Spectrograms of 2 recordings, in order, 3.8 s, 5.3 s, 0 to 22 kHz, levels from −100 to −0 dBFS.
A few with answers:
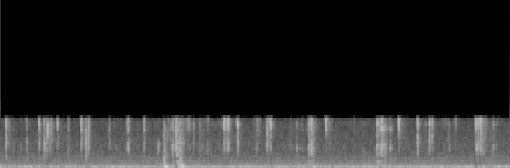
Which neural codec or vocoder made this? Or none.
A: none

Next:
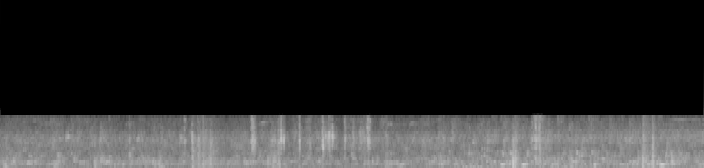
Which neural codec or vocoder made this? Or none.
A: none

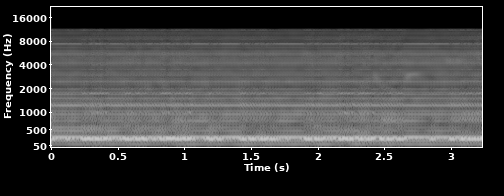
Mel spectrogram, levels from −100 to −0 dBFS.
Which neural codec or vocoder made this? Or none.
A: vocoder, Vocos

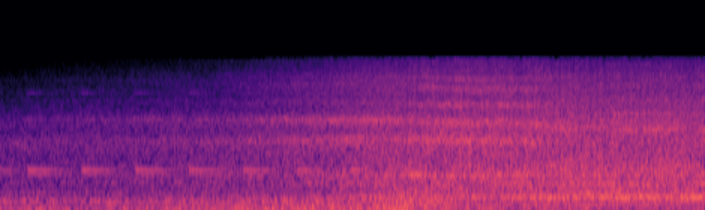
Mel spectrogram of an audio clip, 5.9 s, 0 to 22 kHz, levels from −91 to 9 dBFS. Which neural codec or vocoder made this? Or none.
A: none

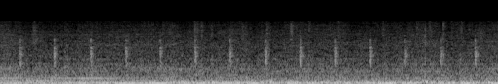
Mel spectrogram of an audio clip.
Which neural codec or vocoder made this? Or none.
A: none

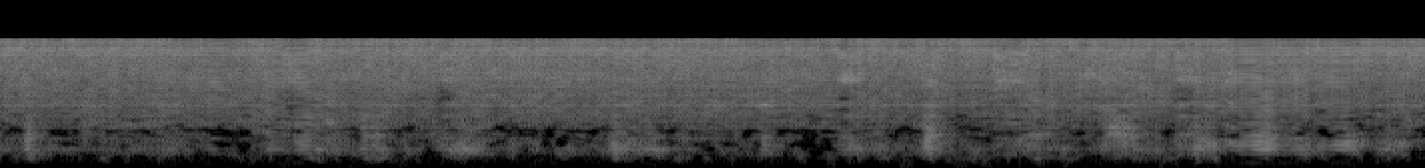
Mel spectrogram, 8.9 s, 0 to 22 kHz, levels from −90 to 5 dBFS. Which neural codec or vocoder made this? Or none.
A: vocoder, WaveNeXt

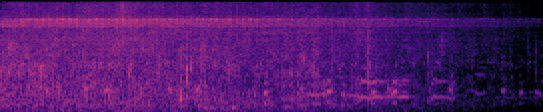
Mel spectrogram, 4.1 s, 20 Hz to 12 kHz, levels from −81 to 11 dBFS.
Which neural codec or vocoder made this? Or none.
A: autoencoder, DAC-VAE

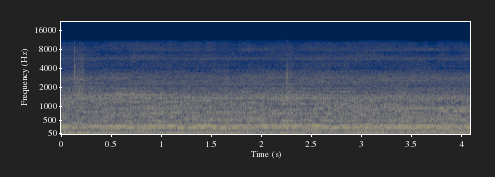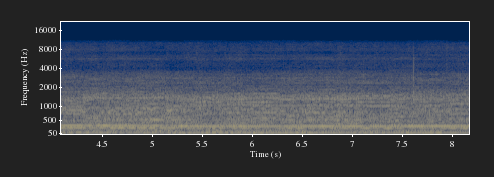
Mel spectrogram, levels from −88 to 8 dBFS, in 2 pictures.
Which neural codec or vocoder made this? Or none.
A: codec, SNAC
